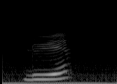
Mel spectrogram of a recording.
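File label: "lüe" second tone, pinyin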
